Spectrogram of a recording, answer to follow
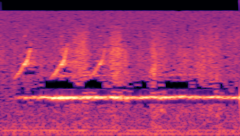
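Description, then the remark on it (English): A person in the jungle of Malaya imitates a bird call as a signal: a sustained whistled tone with a series of quick rising chirps repeating over it, moderately loud, with no talking. “So what? Another bird woke up. There wasn't any bird I ever heard here in Malaya.”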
